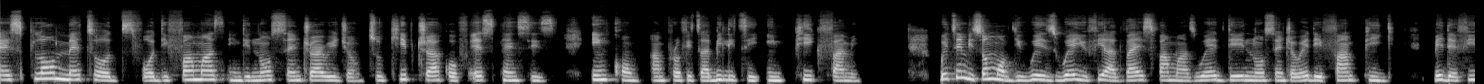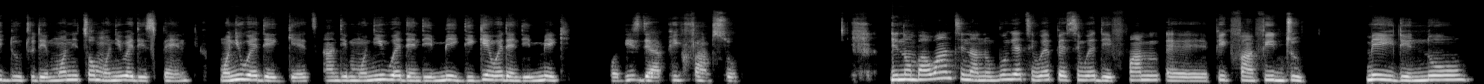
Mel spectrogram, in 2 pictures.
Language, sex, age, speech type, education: Nigerian Pidgin, female, 30-45, spontaneous, tertiary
